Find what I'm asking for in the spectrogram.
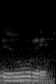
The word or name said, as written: rure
